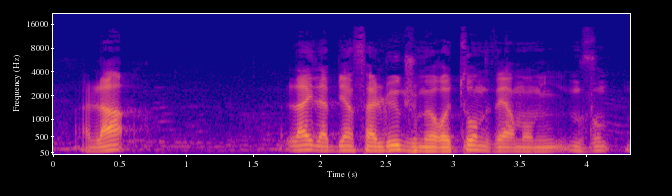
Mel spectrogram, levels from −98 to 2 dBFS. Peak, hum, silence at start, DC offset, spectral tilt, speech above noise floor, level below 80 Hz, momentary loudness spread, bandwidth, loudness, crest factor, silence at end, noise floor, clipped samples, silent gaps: -10 dBFS; none; 0.2 s; under 0.1%; -7 dB/octave; 31 dB; -66 dBFS; 12 LU; 14 kHz; -30 LUFS; 20 dB; 0 s; -60 dBFS; under 0.1%; none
